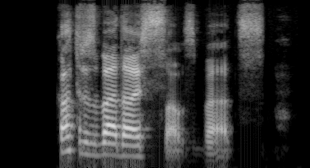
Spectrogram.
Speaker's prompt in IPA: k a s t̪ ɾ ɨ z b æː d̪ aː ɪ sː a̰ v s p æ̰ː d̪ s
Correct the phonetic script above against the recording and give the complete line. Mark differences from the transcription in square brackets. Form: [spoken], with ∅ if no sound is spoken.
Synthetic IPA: k a [∅] t̪ ɾ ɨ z b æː d̪ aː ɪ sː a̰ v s [b] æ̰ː d̪ s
